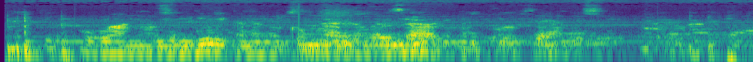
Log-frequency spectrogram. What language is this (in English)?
Kinyarwanda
